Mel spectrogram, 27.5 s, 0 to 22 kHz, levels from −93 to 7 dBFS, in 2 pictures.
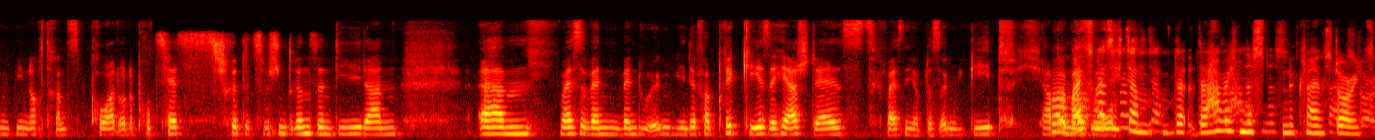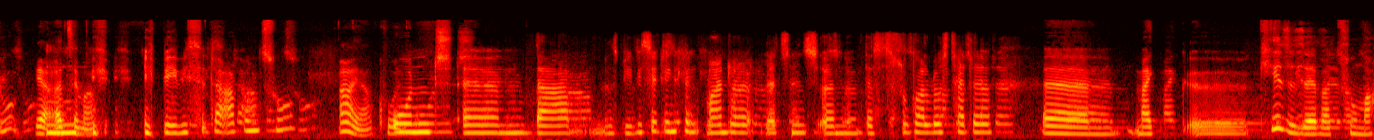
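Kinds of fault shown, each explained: Echo with no canceller: The far end plays this speech through a loudspeaker. Its microphone picks it up again, and nothing removes it. So the speech returns after a round trip of about a fifth of a second. The copy sits about 13 dB below the original. It is thinner. It shadows every phrase for the whole clip, so the speech sounds doubled and smeared.
Call bitrate drop: The call's bandwidth estimate fell, so the encoder was told to spend far fewer bits. It then coded the speech more coarsely and cut off the top of the spectrum. The audio closes in to about 8 kHz from a full 20 kHz, and it turns rough and watery. This happens from 1.44 to 3.41 s and again from 18.79 to 24.05 s. The second drop holds its worst for 4.89 s. The sound points to a fall from around 40 kbps to roughly 10 kbps.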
